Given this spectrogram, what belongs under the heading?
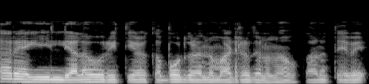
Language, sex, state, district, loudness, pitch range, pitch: Kannada, male, Karnataka, Koppal, -14 LUFS, 105-110 Hz, 105 Hz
